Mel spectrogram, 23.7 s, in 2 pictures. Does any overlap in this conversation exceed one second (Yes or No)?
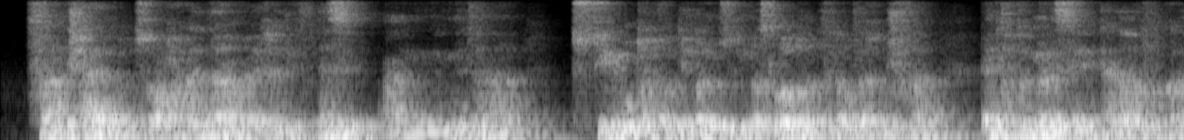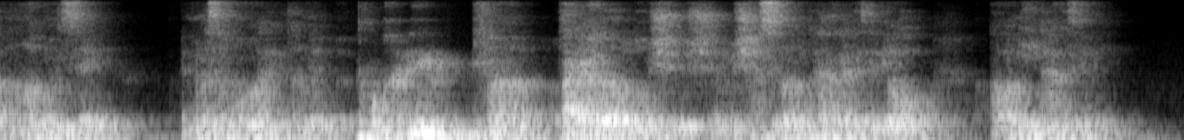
No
